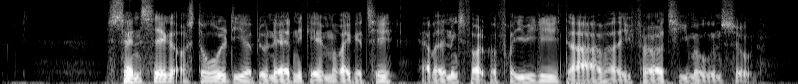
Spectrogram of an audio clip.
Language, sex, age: Danish, male, 46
